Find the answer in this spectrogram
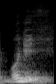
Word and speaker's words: Bodonyi: Et puis finalement, les deux I, j'ai bien compris, il fallait qu'on l'appelle Madame Boudouni.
